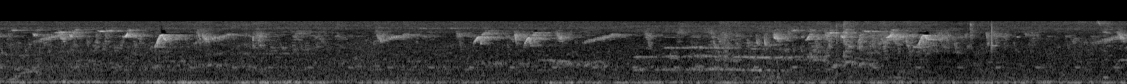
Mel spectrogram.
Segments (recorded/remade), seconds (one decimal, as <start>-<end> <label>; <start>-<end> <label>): 0.0-2.0 recorded; 2.0-2.5 remade; 2.5-9.3 recorded; 9.3-9.8 remade; 9.8-11.3 recorded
